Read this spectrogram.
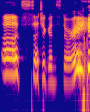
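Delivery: ordinary talk, nothing marked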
